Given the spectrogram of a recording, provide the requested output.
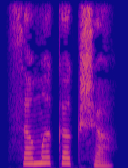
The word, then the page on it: ಸಮಕಕ್ಷ: sama kakṣa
